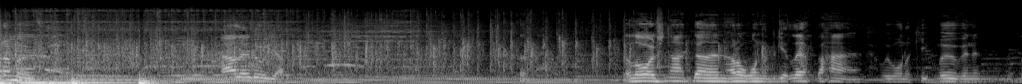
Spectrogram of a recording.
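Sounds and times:
audience clapping: 0:00.0 - 0:07.9
speech: 0:02.2 - 0:03.1, 0:06.3 - 0:10.2.

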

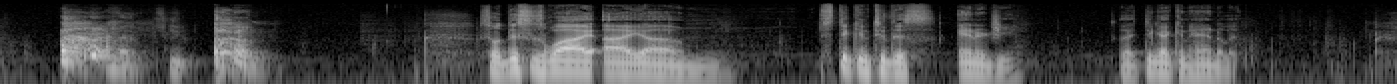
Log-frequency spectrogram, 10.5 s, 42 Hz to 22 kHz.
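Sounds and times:
person coughing: 0:00.5 - 0:02.1
speech: 0:00.8 - 0:01.9, 0:03.6 - 0:05.4, 0:06.2 - 0:07.7, 0:08.4 - 0:09.4.

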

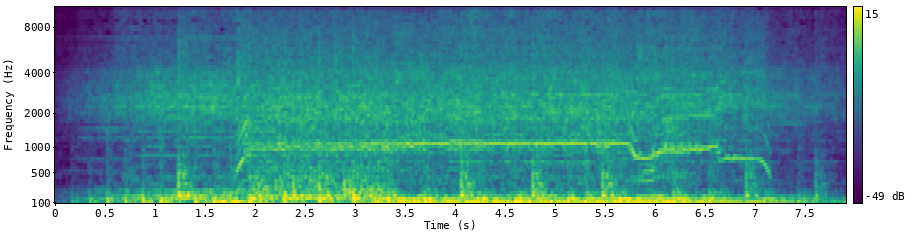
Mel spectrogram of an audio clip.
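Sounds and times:
heavy rock band backing: 0:00.1 - 0:07.9
rock singer screaming: 0:01.7 - 0:07.3.

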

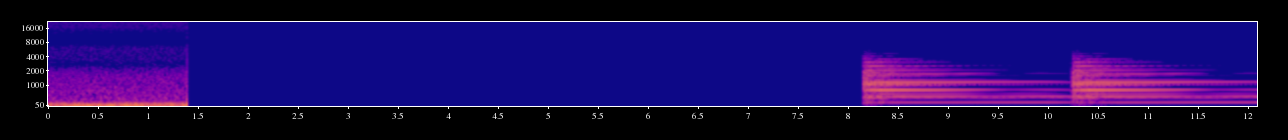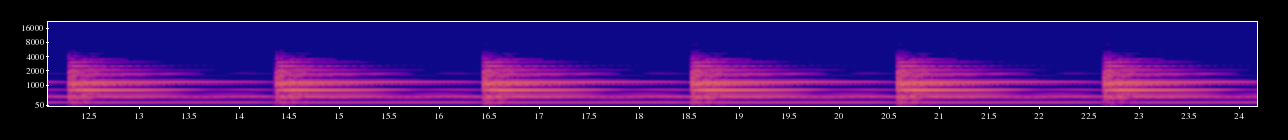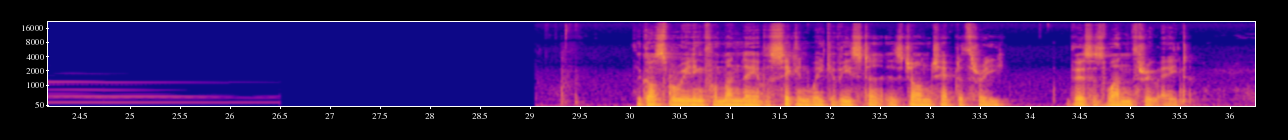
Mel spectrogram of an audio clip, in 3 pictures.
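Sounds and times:
single bell tolling: 0:00.0 - 0:01.4
sustained low hum: 0:00.0 - 0:01.4
speech: 0:30.1 - 0:33.8, 0:34.4 - 0:35.7.

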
